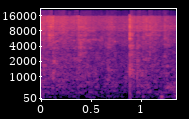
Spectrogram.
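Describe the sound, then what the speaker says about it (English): Steak frying in a pan beside a reducing mushroom sauce, a soft continuous sizzle with faint crackles and one brief sharper pop, heard on its own. "I'm cooking the steak, and I'm going to take the steak out soon"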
